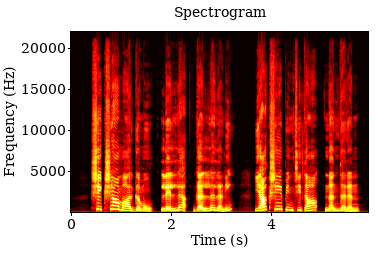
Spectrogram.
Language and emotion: Telugu, neutral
